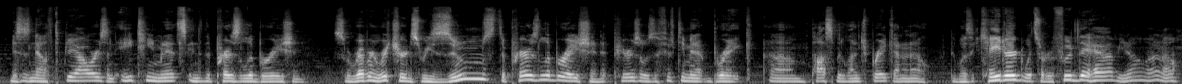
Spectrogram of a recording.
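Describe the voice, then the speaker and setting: A man's voice: a little high, darkish tone, slightly rough. A man hosting a podcast, reading an account aloud with wry, joking asides. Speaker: podcast host.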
